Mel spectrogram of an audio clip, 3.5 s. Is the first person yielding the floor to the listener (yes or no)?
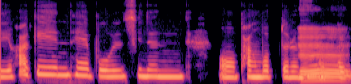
yes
